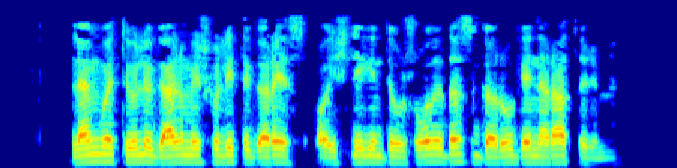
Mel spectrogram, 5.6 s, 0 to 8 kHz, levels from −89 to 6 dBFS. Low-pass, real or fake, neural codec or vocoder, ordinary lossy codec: 7.2 kHz; real; none; MP3, 24 kbps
